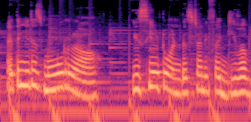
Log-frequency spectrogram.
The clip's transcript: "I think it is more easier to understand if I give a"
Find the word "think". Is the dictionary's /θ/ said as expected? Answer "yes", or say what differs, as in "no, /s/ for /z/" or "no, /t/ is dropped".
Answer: no, /t/ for /θ/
